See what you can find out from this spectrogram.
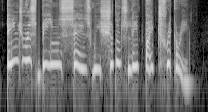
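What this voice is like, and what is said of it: Squeaky character voice. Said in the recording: “said the squeaky voice”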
